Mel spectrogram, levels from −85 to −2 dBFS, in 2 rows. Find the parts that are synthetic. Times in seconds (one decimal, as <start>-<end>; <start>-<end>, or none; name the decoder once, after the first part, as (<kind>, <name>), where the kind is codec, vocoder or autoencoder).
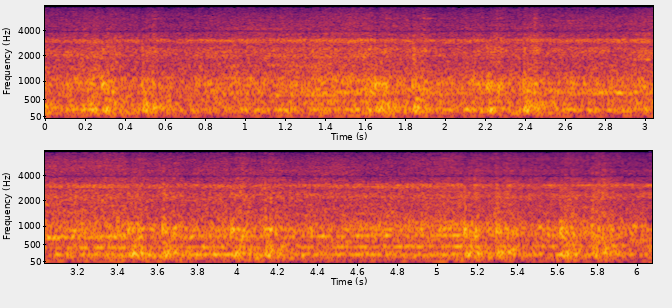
5.0-6.1 (vocoder, Vocos)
